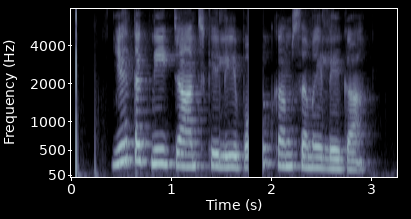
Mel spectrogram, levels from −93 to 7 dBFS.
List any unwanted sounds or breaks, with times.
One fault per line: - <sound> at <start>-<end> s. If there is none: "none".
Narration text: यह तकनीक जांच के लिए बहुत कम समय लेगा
- dropout at 1.8-1.9 s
